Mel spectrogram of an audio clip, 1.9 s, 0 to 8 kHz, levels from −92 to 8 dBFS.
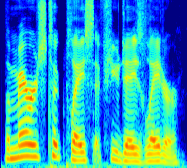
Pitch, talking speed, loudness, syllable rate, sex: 150 Hz, 255 wpm, -18 LUFS, 6.9 syllables/s, male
